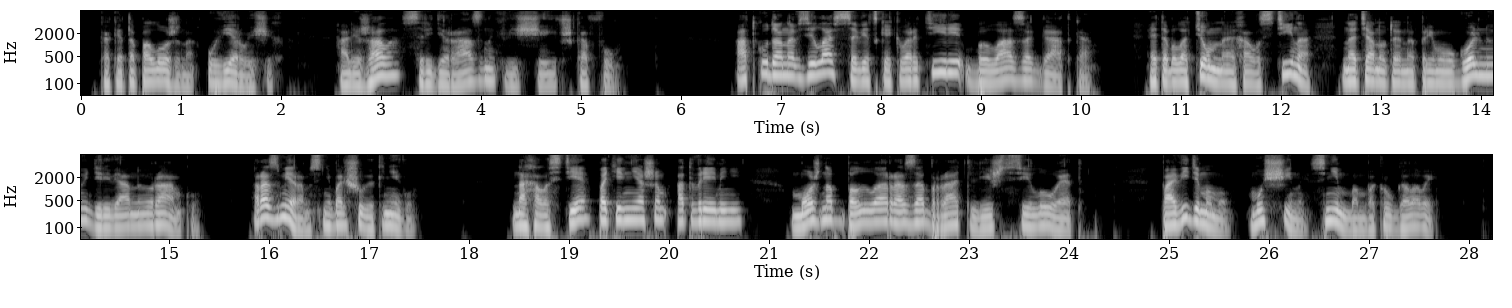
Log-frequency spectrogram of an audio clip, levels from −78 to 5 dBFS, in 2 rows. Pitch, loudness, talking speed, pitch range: 115 Hz, -21 LUFS, 105 wpm, 100-145 Hz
